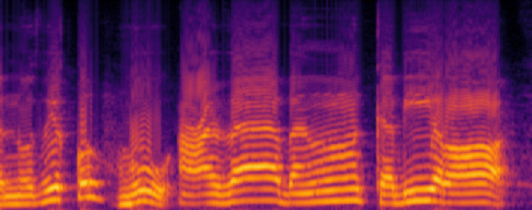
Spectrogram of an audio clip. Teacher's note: قاف میں قلقلہ ہوگا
